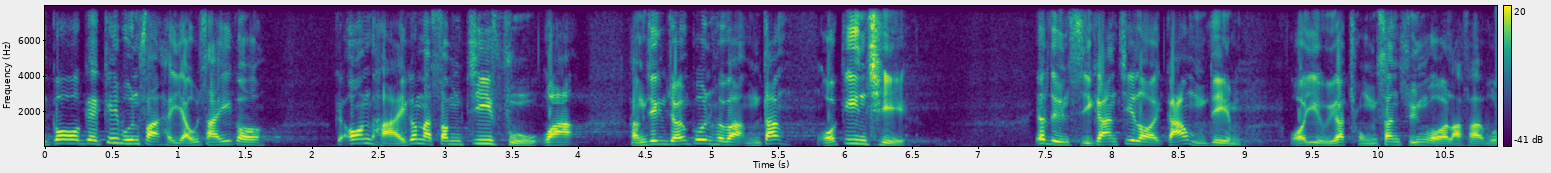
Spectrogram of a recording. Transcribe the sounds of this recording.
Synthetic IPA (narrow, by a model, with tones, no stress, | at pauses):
nkɔː˧k̬ɛː˧ke˥jpu˨˥nfaː˧t̚hɐ˨jːɐ˨˧wsaː˧jkɔː˧ | kɛː˧ʔɔː˥npʰa̰ː˨˩jkɐ˥mjɐ˨˩sɐ˨mt͡siː˧fuː˨˩waː˨k̚hɐ˨˩ŋt͡sɪ˧ŋt͡ʃœː˨˥ŋkuː˥nkɵ˧ɥwaː˨˩m̩˨˩t̪ɐ˥k̚ŋɔː˨˧kiː˥nt͡sʰiː˨˩ | jɐ˥t̚t̪yː˨nsiː˨˩kaː˧nt͡siː˥lɔː˨˩jkaː˨˥wm̩˨˩t̪iː˨mŋɔː˨˧ji˧wjkaː˥t͡ʃʰʊ˨˩ŋsɐ˥nsyː˨˥nkʷɔː˧la̰ː˨p̚faː˧t̚wuː˨˦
